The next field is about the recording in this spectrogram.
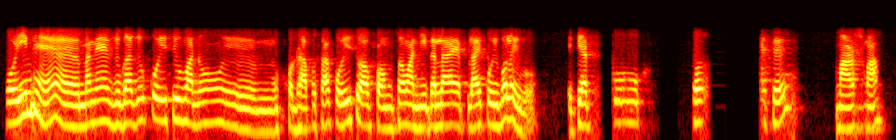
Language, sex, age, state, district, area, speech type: Assamese, female, 60+, Assam, Sivasagar, urban, conversation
